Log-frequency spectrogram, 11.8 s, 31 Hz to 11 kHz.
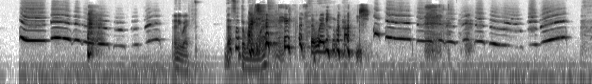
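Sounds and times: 
slide whistle tune: 0.4s - 3.4s, 7.5s - 11.8s
speech: 3.7s - 7.6s
laughter: 5.0s - 7.5s.

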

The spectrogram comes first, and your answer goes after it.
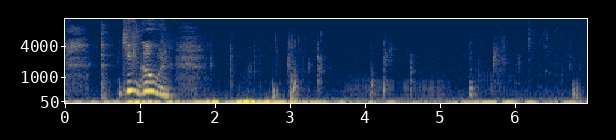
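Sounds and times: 
speech: 0.8s - 1.5s
stomach gurgling and squelching: 1.9s - 6.9s.

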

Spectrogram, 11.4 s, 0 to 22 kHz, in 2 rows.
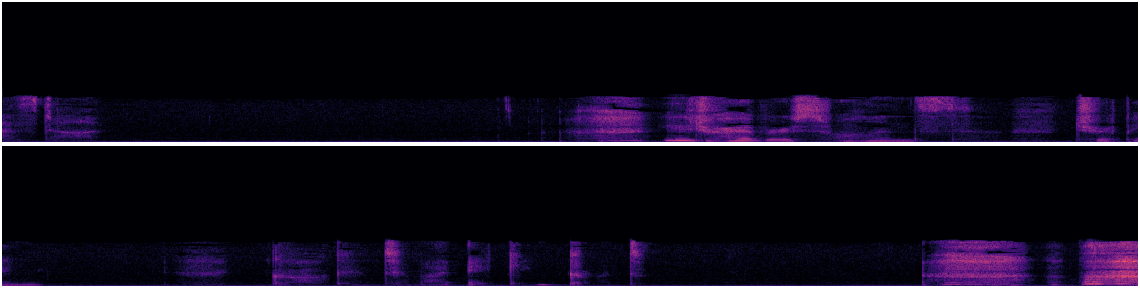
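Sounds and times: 
speech: 3.3s - 6.0s
woman gasping: 10.3s - 11.3s.

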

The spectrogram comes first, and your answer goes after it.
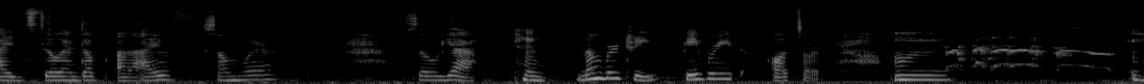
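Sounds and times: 
speech: 0.0s - 2.8s, 3.5s - 9.7s, 11.3s - 11.4s
rooster crowing: 9.5s - 11.3s.

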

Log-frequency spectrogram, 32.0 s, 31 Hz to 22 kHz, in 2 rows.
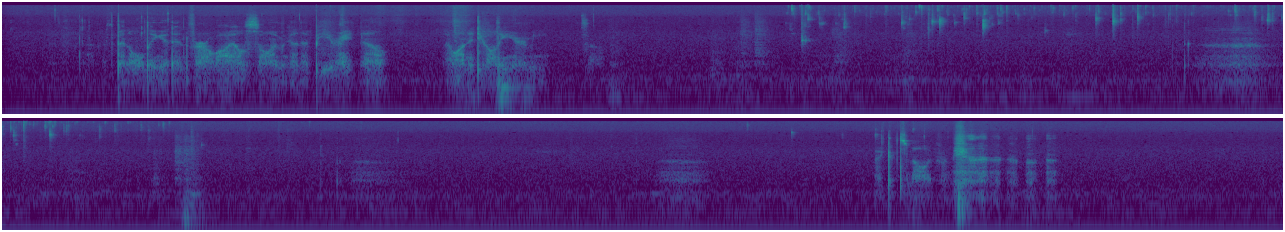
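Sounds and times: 
whispers: 1.0s - 4.8s, 5.5s - 7.6s, 27.0s - 29.2s.

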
